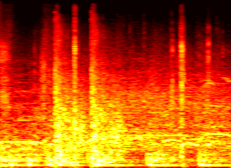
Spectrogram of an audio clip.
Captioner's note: distant gunshots; distant cheering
